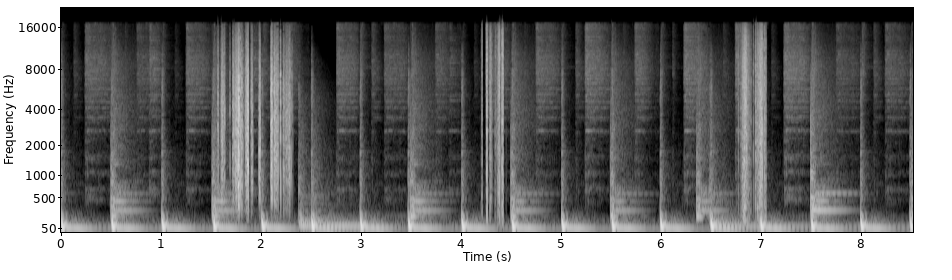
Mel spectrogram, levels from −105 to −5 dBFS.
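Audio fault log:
1.55–2.32 s, 4.20–4.45 s and 6.77–7.05 s, cable scratch noise: dense, ragged bursts of scratching rustle sit over the music, about 10 dB above it in the first and about 5 dB in the two shorter ones. This is likely a worn lead or connector being moved, its contact resistance jumping rapidly. Unlike steady record crackle or isolated clicks, the noise comes in irregular clusters and stops completely between bursts.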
